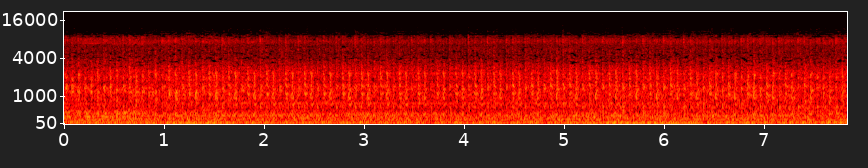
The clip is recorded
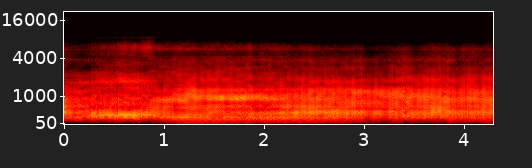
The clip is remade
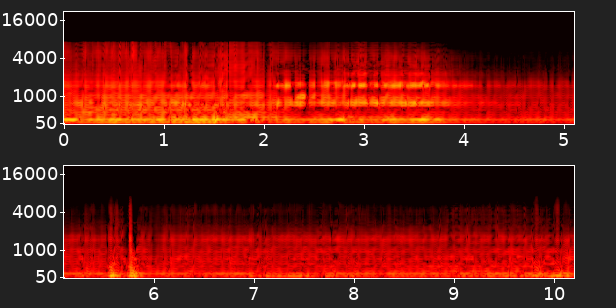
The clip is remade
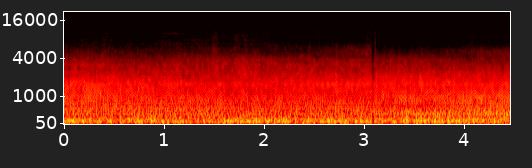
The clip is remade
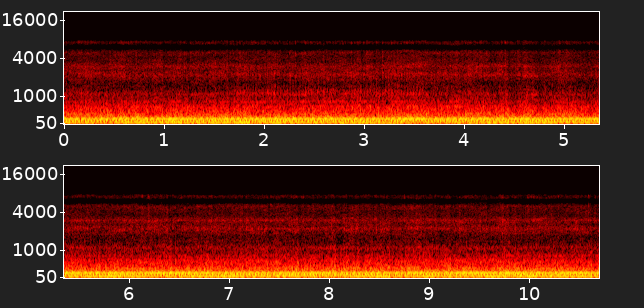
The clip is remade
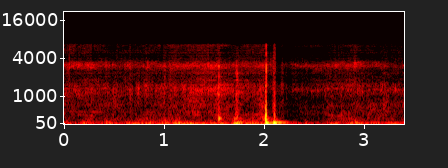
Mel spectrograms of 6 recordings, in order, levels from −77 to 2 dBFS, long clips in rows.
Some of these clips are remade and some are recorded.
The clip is remade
